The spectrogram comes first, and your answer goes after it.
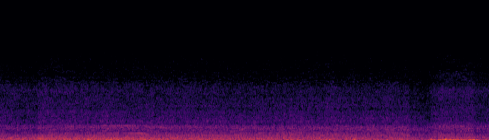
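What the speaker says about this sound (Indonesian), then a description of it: "Deru ombak yang sangat santai dan aman" Gentle ocean waves wash ashore at Ritieng beach in Leupung, Aceh Besar, a steady soft surf roar mixed with breezy wind noise, swelling slightly near the end.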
